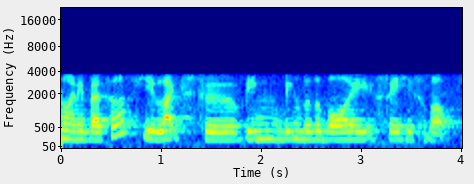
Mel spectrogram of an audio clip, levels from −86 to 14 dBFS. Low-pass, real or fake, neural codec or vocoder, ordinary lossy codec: 3.6 kHz; fake; vocoder, 44.1 kHz, 128 mel bands every 512 samples, BigVGAN v2; none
